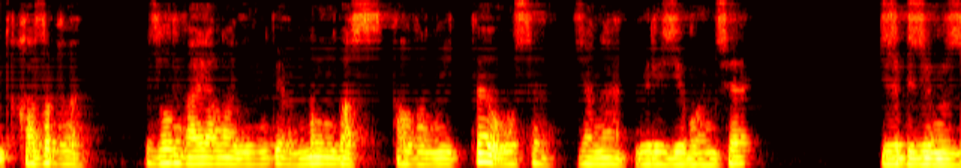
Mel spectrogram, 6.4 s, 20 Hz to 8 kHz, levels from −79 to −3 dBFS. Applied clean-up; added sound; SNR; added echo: neural mask model DeepFilterNet 3.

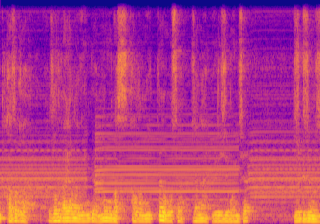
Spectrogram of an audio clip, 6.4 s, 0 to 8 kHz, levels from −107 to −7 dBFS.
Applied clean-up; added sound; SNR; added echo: none; Harmonica; 17 dB; reverberation time 0.7 s.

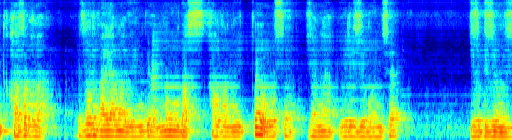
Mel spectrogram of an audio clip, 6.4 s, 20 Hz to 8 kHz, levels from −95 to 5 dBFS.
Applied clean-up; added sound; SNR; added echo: neural separator model SepFormer DNS4.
